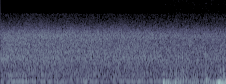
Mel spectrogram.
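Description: Steady hiss of background noise, with a soft low thump about one and a half seconds in.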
